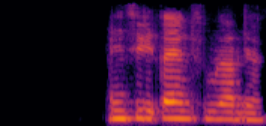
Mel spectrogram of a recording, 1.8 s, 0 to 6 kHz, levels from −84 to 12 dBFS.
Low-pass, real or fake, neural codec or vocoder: 5.4 kHz; real; none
